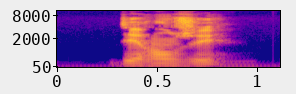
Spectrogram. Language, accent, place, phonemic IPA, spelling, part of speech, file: French, France, Lyon, /de.ʁɑ̃.ʒe/, dérangés, verb, LL-Q150 (fra)-dérangés.wav
- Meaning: masculine plural of dérangé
